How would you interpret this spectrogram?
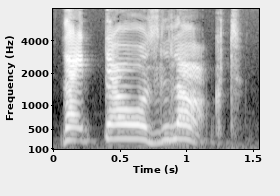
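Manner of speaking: high, slow character voice; odd high-pitched henchman; another gang member. Acted. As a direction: report it slowly in a strained high voice. Second gang member reports.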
